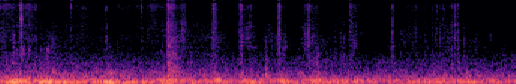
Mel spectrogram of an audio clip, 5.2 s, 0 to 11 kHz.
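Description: Interior road noise from a 2013 Toyota Tacoma pickup as it turns and brakes, a steady low rumble with faint clicks and rattles and no talking.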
